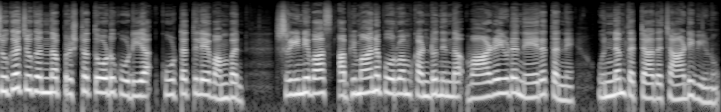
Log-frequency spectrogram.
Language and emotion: Malayalam, neutral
